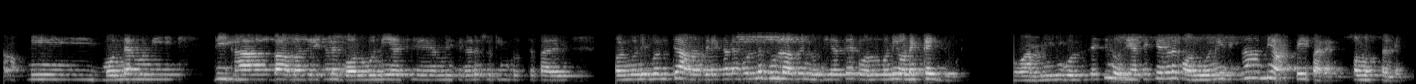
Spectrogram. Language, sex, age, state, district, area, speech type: Bengali, female, 18-30, West Bengal, Nadia, rural, conversation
